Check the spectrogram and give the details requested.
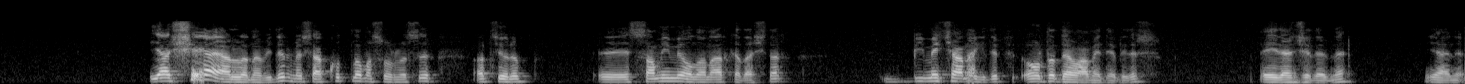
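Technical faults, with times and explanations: Throughout: Bluetooth LC3 compression. The speech has a breathy, grainy edge, and the top of the spectrum sounds hissy and thin rather than detailed. The likely cause is LC3 coding at 32 kbps in 7.5 ms frames. At that rate the encoder cannot afford to code much of the upper band, so it zeroes it and fills the gaps with shaped noise. That makes the coding damage plainly audible across the whole clip.
1.93 to 2.04 s, 4.11 to 4.18 s and 9.68 to 9.75 s: lost LE Audio frames. At each spot the speech briefly turns into a rough, noisy smear instead of clear sound. The first is the worst, with 82.5 ms lost in bursts over about a tenth of a second and the longest gap about 50 ms. The later two each lose 37.5 ms over 60 ms in short runs of about 20 ms. For each missing frame the decoder replays the previous spectrum with scrambled phase, which turns tones into noise and fades them toward silence as the gap lengthens.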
